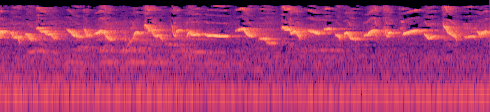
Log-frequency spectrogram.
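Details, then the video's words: Male lemon-bellied white-eye of the Lombok type uttering 'ciak ciak' calls meant to stimulate a non-singing caged bird: continuous quick, high, slurred chirps and squeaky notes over a low background hum. "Masteran Ampuh Ciak Jos Kecial Kuning"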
